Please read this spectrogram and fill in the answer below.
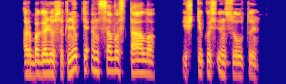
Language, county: Lithuanian, Utena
